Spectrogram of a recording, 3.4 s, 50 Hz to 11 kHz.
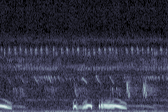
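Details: Spotted dove (terkukur) calling in 'kuk 1' style to attract and provoke wild birds: a falling coo tail, then a phrase of two short coos and a long sliding coo, with faint high chirps behind.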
